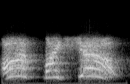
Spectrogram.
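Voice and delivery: slow, high, shouted dismissal; furious slow yell; angry shout. Real, not acted. Ranting host ends a tirade.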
